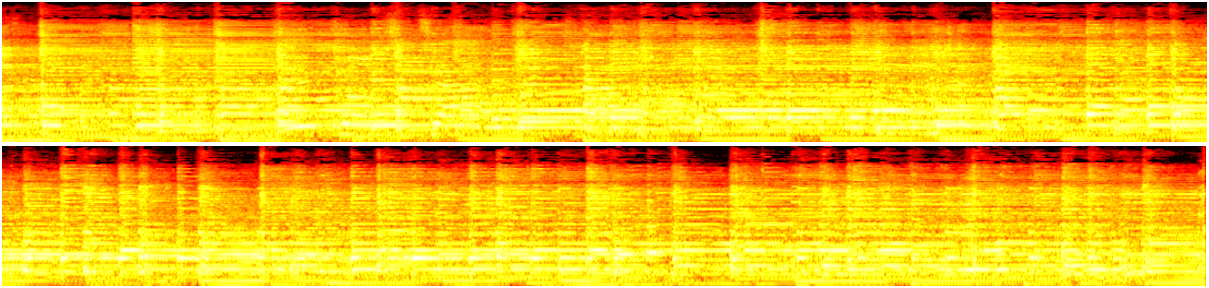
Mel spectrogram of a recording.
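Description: Live acoustic bluegrass band playing an instrumental break, with the banjo out front over mandolin, acoustic guitar and a walking upright bass line.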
